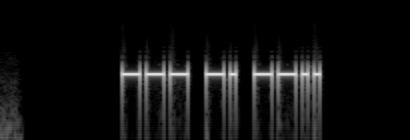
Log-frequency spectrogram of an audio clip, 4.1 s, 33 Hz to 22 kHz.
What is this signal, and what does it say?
Morse code, heard as a keyed tone, about 20 wpm, 700 Hz. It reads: ONZ
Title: USA Call Sign Postfixes - 3 Letters 20wpm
